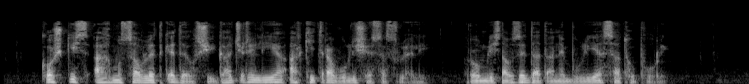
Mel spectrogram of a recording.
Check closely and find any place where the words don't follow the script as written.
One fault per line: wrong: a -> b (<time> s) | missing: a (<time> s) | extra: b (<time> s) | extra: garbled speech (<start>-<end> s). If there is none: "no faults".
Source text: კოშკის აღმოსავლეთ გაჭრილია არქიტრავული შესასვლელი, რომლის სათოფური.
extra: კედელში (1.7 s)
extra: თავზე დატანებულია (5.0 s)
